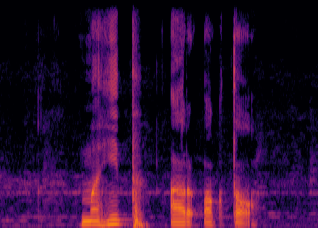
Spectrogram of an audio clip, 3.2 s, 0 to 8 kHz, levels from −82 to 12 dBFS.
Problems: none marked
